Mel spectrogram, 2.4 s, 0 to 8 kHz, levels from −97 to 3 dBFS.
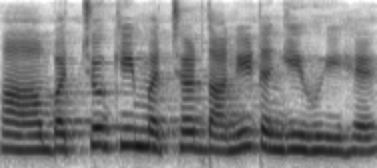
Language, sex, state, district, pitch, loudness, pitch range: Hindi, female, Uttar Pradesh, Etah, 240 Hz, -14 LUFS, 220-255 Hz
